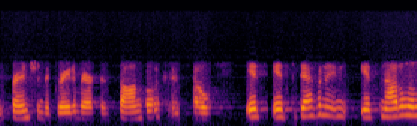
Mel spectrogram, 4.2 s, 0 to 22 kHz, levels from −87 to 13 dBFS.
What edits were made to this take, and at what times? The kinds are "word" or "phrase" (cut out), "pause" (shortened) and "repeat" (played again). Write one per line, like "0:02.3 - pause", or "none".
0:02.7 - pause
